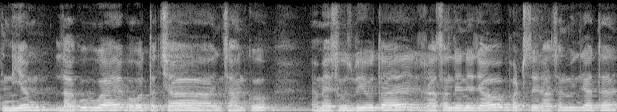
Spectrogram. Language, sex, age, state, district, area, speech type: Hindi, male, 45-60, Uttar Pradesh, Lucknow, rural, spontaneous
